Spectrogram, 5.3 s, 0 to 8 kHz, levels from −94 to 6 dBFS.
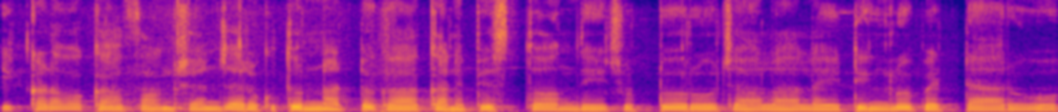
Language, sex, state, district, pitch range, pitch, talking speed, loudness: Telugu, female, Andhra Pradesh, Guntur, 185-195 Hz, 190 Hz, 115 wpm, -15 LUFS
